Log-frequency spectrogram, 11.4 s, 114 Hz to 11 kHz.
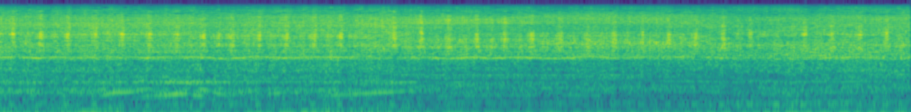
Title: suite bruit moteur vr6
